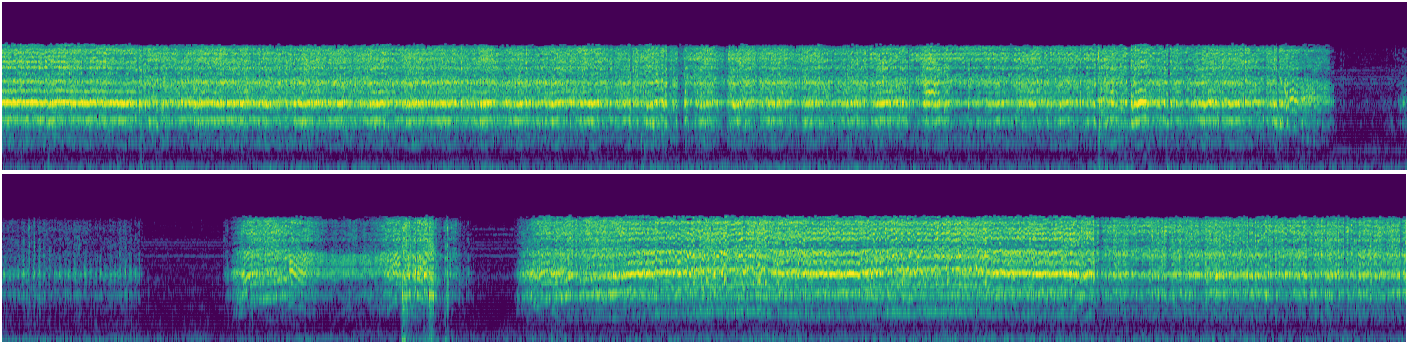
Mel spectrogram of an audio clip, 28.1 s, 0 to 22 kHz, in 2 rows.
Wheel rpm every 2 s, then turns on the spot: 160, 160, 160, 160, 160, 160, 100, 20, 40, 30, 160, 160, 160, 160.
14-16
